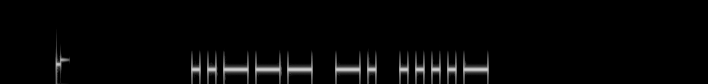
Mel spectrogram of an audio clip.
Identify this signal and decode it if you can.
Morse code, heard as a keyed tone, about 15 wpm, 700 Hz. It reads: 2N4
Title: Common Cut Numbers - 3-Digit 15wpm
